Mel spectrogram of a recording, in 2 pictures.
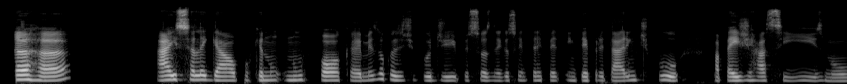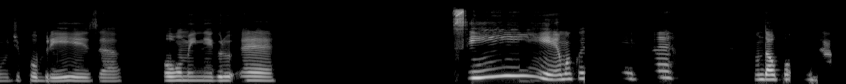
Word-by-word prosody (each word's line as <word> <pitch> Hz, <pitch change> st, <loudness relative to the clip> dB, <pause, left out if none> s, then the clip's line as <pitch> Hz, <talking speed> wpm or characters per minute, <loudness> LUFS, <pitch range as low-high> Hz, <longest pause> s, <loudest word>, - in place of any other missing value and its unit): Aham. 205 Hz, 0 st, +7 dB, 0.9 s
Ah, 200 Hz, +2 st, +5 dB
isso 220 Hz, 0 st, +5 dB
é -, -, +2 dB
legal 195 Hz, -3 st, 0 dB
porque 190 Hz, 0 st, -9 dB
não 195 Hz, +1 st, -9 dB
não 200 Hz, +1 st, -7 dB, 0.2 s
foca, 190 Hz, -1 st, -2 dB
é 170 Hz, -, -5 dB
a -, -, -5 dB
mesma 205 Hz, +7 st, -9 dB
coisa 200 Hz, -5 st, -6 dB
tipo 190 Hz, -2 st, -12 dB
de 180 Hz, 0 st, -11 dB
pessoas 180 Hz, 0 st, -10 dB
negras 180 Hz, 0 st, -15 dB
se -, -, -14 dB
interprete 185 Hz, -1 st, -15 dB
interpretarem 180 Hz, 0 st, -9 dB
tipo, 205 Hz, -3 st, -6 dB, 0.3 s
papéis 175 Hz, +1 st, -3 dB
de 190 Hz, -, -9 dB
racismo, 175 Hz, -3 st, -9 dB
de 180 Hz, -, -17 dB
pobreza, 165 Hz, -1 st, -3 dB, 0.4 s
ou 180 Hz, 0 st, +2 dB
homem 185 Hz, -1 st, -3 dB
negro 180 Hz, 0 st, -2 dB
é. 185 Hz, -2 st, 0 dB, 1.8 s
Sim, 365 Hz, +1 st, +6 dB
é 220 Hz, -, +2 dB
uma 250 Hz, +2 st, 0 dB
coisa 270 Hz, 0 st, -3 dB, 0.3 s
de 260 Hz, -3 st, -11 dB, 0.2 s
é, 310 Hz, -1 st, -1 dB, 0.8 s
não 230 Hz, -, -4 dB
dar 225 Hz, -1 st, +8 dB
oportunidade. 225 Hz, -6 st, -8 dB
185 Hz, 140 wpm, -24 LUFS, 180-215 Hz, 1.8 s, dar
